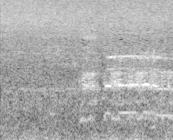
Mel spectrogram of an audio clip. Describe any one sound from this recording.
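A steam locomotive whistles in the distance.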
